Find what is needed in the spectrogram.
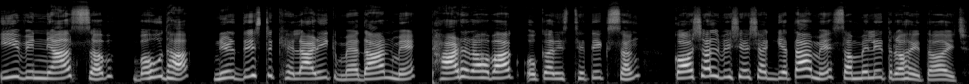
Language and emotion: Maithili, neutral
